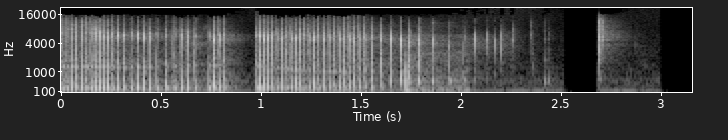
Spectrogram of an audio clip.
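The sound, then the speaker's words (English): A long, wet, sticky fart sputters loudly, breaking into rapid squelchy pops that slow and fade, followed by a short final squeak after a brief pause. “Oh, that was a sticky one. I can smell the banana.”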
